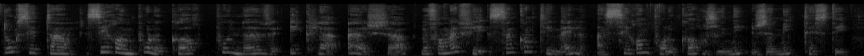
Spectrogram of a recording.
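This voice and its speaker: A woman vlogging an unboxing to camera, chatty and casual, sometimes dropping into soft asides, in a brightly lit indoor room. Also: fairly high pitch, expressive, measured pace, few pauses, a little hiss or hum. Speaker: beauty box unboxing vlogger.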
